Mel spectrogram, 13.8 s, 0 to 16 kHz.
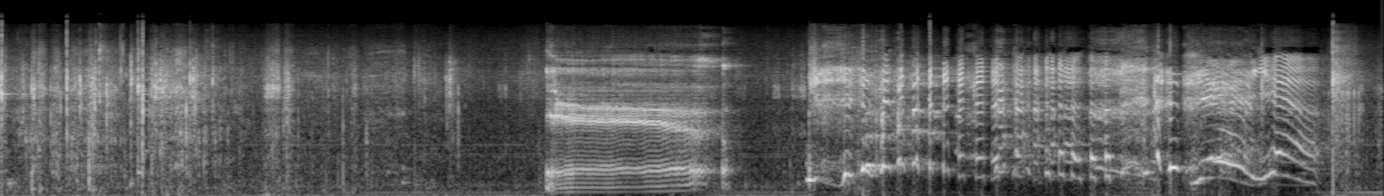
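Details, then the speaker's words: Girls' burping contest after chugging a 2 L Dr Pepper; the girl says her burps turn out weird on Dr Pepper. Several long, loud voiced belches, one drawn-out and rising, among laughter and chatter. "my birds turn out so weird when I drink Dr pepperi you [Music] turn"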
